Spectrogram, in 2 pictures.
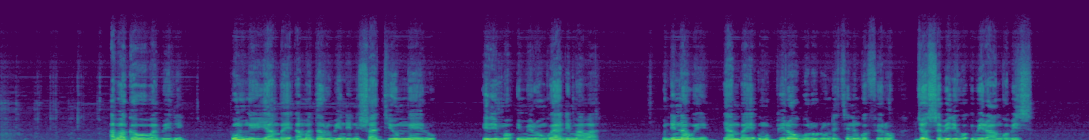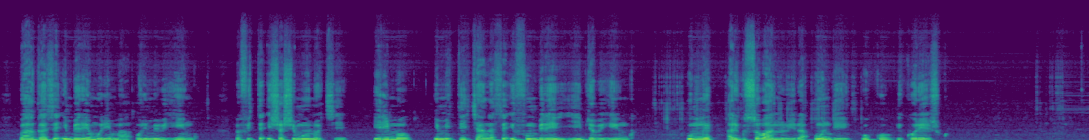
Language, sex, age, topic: Kinyarwanda, male, 25-35, agriculture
